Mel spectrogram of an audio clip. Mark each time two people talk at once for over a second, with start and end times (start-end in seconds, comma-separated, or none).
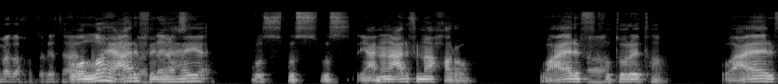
0.7-2.0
